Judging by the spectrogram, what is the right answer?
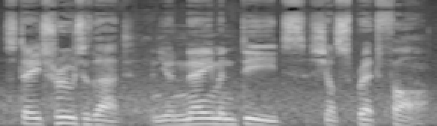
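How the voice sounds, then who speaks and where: An actor playing a commanding, stern Viking raider in a video game, with a measured, authoritative manner. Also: male voice, mid-range voice, noisy background. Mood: resolute.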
